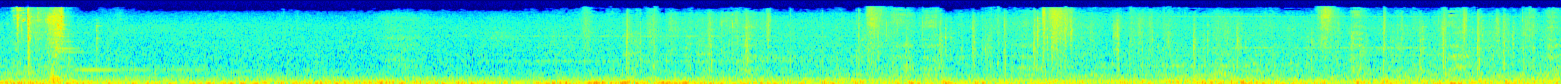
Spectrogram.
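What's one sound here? Heavy footsteps thud on stone at a walking pace.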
